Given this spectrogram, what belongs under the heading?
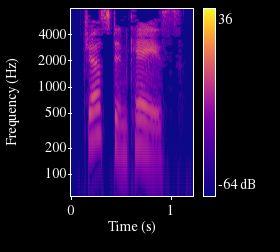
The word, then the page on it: just in case: British English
